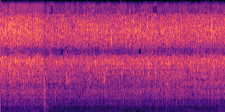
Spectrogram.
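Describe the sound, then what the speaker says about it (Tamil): Green chillies, garlic, ginger and tomatoes fry in a pan over low heat, giving a steady, dense sizzle that carries on evenly throughout with no voices. "ஸோ நல்லா சிம்மில் வச்சு நம்ம நல்லா ஃப்ரை பண்ணலாம்"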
